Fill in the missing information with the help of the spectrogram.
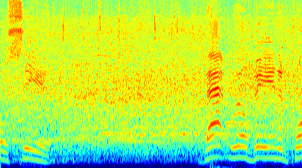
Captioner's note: applause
